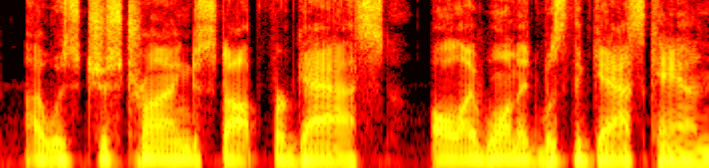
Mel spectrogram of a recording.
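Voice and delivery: normal talking voice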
